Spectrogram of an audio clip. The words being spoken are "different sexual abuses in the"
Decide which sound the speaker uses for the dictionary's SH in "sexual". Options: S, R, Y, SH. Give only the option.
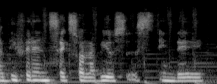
S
